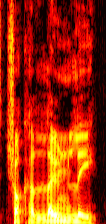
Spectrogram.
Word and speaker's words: Chocolonely: I know you've had recently some press coverage on the fact that lots of people think that you're called Chocolonely, Tony's Chocolonely, and they just read that name wrong. It's not right. It's Chocolonely.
